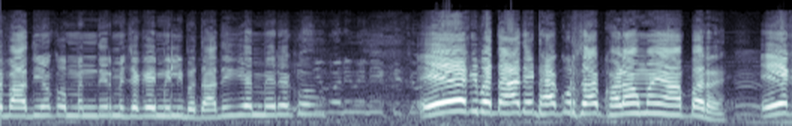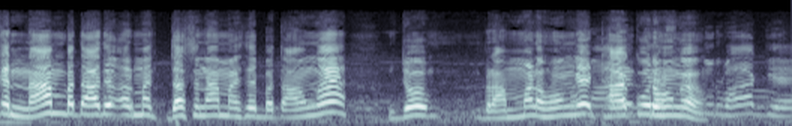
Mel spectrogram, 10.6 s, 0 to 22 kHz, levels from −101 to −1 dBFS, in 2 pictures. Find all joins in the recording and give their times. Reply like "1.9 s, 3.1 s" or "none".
none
